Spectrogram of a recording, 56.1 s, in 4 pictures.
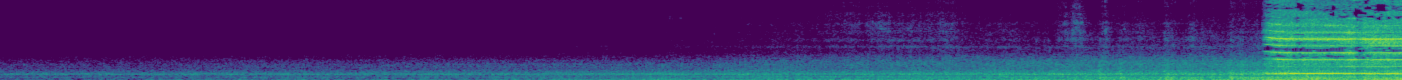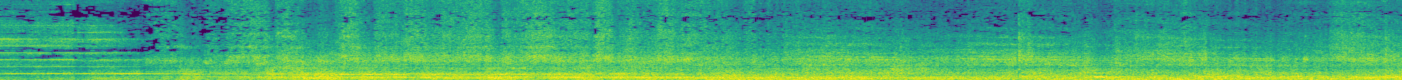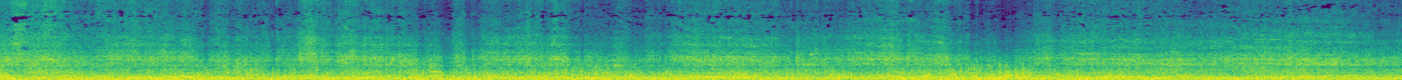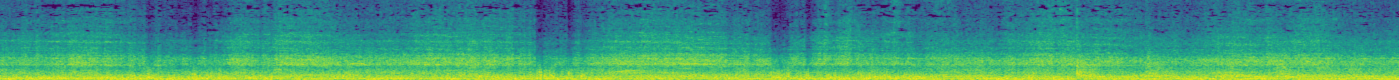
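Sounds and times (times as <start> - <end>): train wheels clattering on rails: 8.4 - 56.0
locomotive horn chord: 12.6 - 17.6.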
